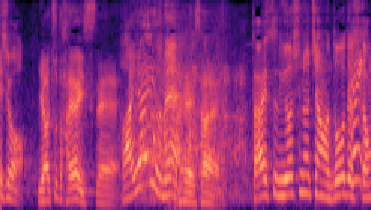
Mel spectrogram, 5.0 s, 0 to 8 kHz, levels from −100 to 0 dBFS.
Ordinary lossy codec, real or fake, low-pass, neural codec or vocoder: none; real; none; none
